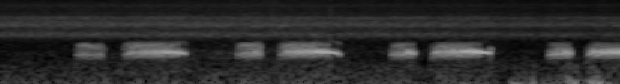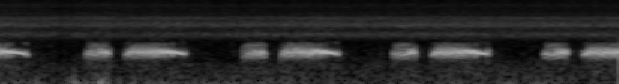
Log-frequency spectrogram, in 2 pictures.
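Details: Decoy spotted dove in Cà Mau, Vietnam, cooing persistently: a long run of low two-part phrases, a short note then a fuller longer note, repeating about once a second with slight handling rumble.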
